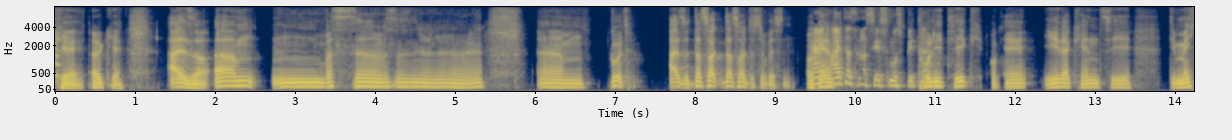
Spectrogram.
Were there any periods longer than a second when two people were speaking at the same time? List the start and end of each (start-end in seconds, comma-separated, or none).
none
